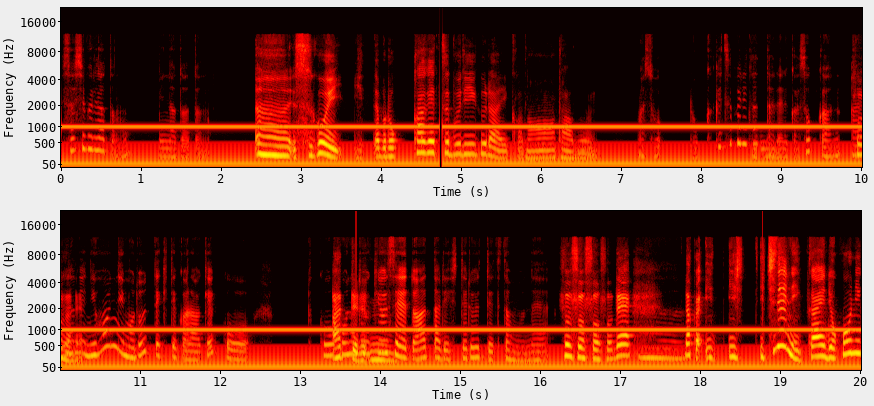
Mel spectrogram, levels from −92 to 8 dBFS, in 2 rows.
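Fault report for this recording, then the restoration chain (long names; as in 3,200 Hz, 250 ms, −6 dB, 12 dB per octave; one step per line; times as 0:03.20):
mains hum 60 Hz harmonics 8 −36 dBFS
whistle 1,000 Hz −33 dBFS
0:04.73–0:04.76: drop-out 35 ms
0:13.70: click −14 dBFS
0:18.78: click −17 dBFS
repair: click removal
hum removal 60 Hz, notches 8
notch filter 1,000 Hz, Q 30
repair the gap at 0:04.73, 35 ms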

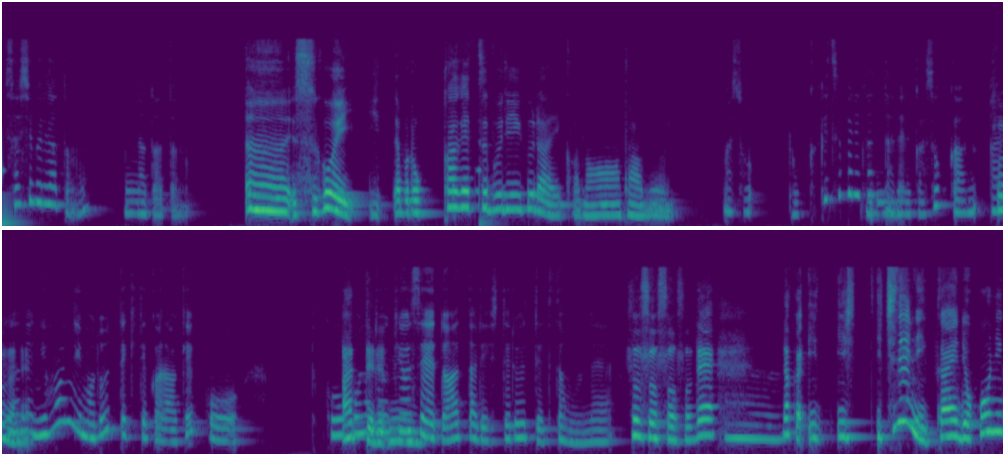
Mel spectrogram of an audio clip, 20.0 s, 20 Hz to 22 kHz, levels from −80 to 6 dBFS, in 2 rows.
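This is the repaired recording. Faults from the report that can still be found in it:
none of them is left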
